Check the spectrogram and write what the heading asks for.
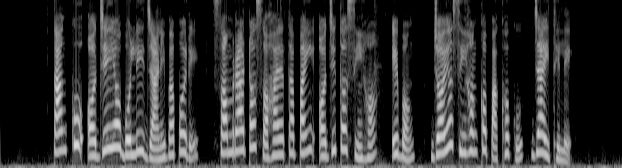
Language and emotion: Odia, neutral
